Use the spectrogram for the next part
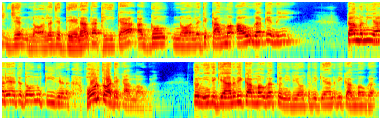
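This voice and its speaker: A man's voice: fairly high pitch, darkish tone. A male teacher with a Punjabi accent giving an exam-prep lecture, asking rhetorical questions and acting out his students' answers.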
